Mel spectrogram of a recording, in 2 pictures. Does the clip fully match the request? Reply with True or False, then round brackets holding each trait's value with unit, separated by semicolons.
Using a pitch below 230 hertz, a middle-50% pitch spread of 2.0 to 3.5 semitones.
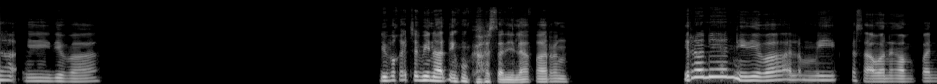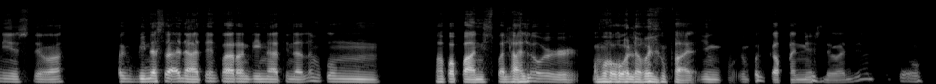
False (135 Hz; 4.5 semitones)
